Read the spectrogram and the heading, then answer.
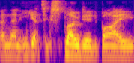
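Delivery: ordinary talk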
